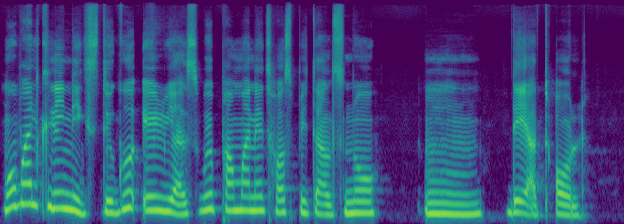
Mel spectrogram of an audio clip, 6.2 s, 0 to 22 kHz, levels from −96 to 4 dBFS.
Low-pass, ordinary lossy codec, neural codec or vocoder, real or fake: none; none; autoencoder, 48 kHz, 128 numbers a frame, DAC-VAE, trained on Japanese speech; fake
